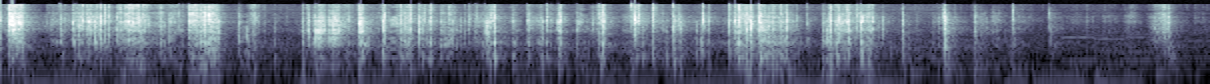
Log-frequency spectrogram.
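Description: Foil wrapper of a Pokémon trading-card booster pack being torn open and crinkled by hand, in loud crackling spurts. It dies down near the end.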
